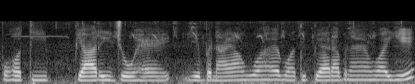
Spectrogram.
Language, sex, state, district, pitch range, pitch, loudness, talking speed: Hindi, female, Himachal Pradesh, Shimla, 190-210 Hz, 195 Hz, -16 LUFS, 215 wpm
